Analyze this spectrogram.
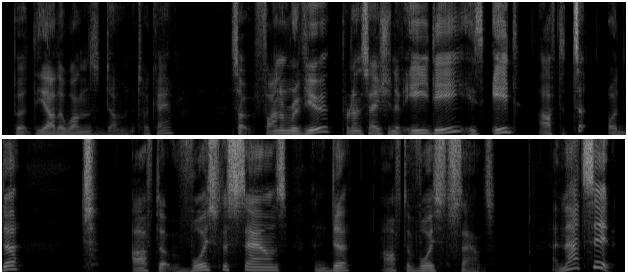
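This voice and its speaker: A man with a British English accent teaching pronunciation, slowly modeling example words and often checking "okay?". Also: mid-range voice, no room sound, studio quality. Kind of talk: explanatory lesson.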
